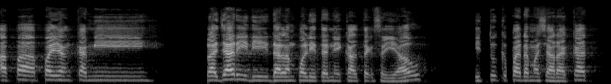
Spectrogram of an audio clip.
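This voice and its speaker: A man speaks in a raised, projected voice with high pitch, a bright, sharp tone and monotone, flat intonation at a moderate pace, in a dry, close sound with no echo. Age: young. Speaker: college student. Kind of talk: audience question. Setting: hall, at a microphone. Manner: halting, many fillers.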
